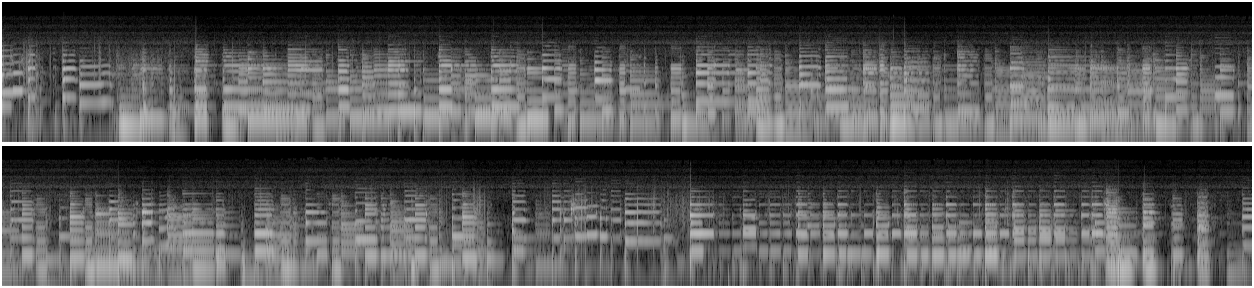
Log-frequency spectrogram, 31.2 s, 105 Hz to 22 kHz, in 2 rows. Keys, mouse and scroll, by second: 0.0 shift+click, 0.1 s, 0.4 ctrl+scroll down 2, 3.5-3.8 ctrl+scroll down 4, 4.2 space, 5.1 space, 5.7 ctrl+scroll down 1, 7.5 ctrl+scroll down 1, 7.8 ctrl+click, 8.6 ctrl+click, 9.0 ctrl+scroll down 2, 11.6 double click, 12.9 typing, 14.3-16.0 typing, 26.0 ctrl+s, 30.2-30.7 double click, 30.5 double click.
